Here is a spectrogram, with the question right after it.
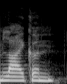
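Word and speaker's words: Lygon: So yeah, so he was the seventh Lord Beecham the seventh, William Ligon is how I say his name, and that was in 1920.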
